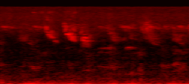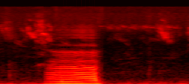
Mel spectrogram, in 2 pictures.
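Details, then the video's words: Cattle, a young calf sleeping beside its mother: a single low, rich, harmonic moo lasting under a second, standing out over steady high chirping of many small birds and a faint low rumble. "العجل الصغير ينام بجانب أمه The little calf sleeps next to its mother"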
